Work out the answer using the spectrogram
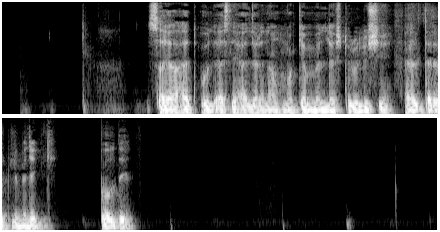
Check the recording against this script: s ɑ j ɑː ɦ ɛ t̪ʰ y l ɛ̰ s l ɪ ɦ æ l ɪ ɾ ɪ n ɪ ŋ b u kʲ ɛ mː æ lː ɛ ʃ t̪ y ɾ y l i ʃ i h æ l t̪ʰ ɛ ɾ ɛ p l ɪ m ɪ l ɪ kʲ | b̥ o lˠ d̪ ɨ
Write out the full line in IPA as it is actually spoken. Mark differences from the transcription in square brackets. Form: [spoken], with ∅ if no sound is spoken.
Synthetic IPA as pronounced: s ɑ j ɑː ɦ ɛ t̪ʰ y l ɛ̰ s l ɪ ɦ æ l ɪ ɾ ɪ n ɪ ŋ [m] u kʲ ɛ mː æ lː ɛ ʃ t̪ y ɾ y l [y] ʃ i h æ l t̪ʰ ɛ ɾ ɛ p l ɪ m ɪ l ɪ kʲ | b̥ o lˠ d̪ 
